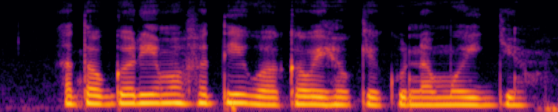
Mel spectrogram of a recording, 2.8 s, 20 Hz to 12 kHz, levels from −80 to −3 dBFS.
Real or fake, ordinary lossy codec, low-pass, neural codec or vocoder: real; none; none; none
